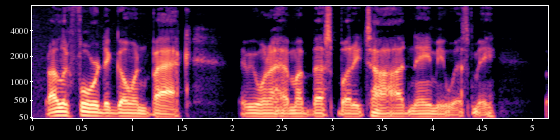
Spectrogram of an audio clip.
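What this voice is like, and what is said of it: Strained, recovering voice after illness. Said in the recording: “my voice went away completely. It's just now coming back. If my voice sounds strange”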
